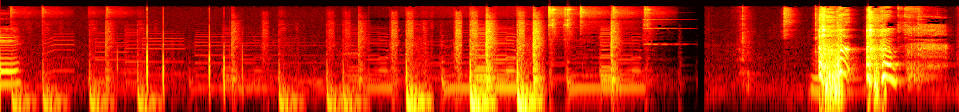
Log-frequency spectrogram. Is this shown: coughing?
yes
